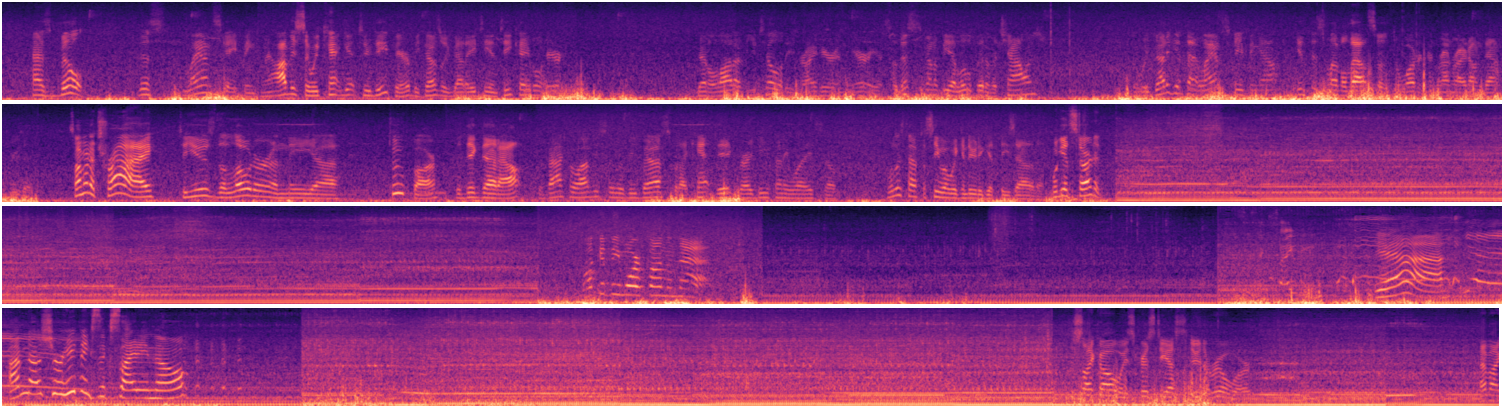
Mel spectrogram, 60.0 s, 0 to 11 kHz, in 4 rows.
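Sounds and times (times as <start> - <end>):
diesel tractor engine running: 24.6 - 59.9
loader digging into dirt: 26.1 - 35.4, 46.9 - 56.0.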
